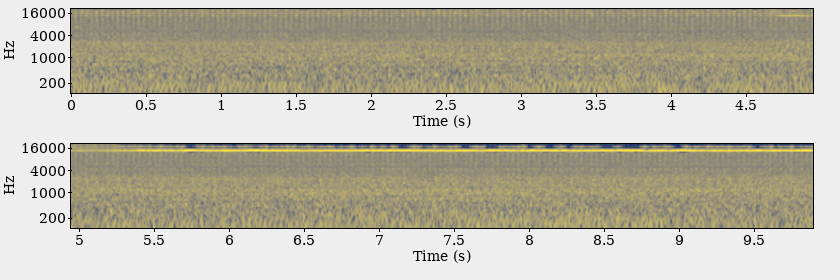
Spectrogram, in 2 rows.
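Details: 2017 Honda WR-V at idle with AC on after compressor replacement for a loud engagement noise, charge stabilizing, electric fan kicking in; steady idle, smooth hiss and hum, no knocking or grinding, normal compressor operation.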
